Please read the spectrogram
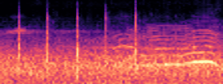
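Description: Lacrosse players calling out on the field: a long high-pitched call starting about a second in, over scattered sharp clicks and steady outdoor background noise.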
